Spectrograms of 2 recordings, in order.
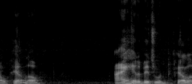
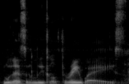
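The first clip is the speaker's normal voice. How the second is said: ordinary talk, nothing marked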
